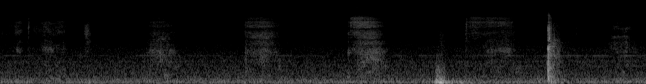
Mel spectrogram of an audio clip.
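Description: A man breathing hard in short, forceful breaths about once a second while doing burpees with push-ups. A dull thud comes about four seconds in and a sharp click or slap a second later, as his body and hands work against the concrete.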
